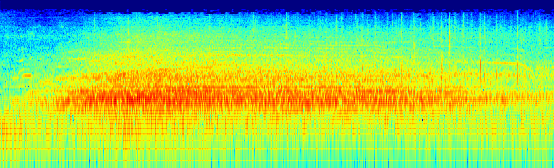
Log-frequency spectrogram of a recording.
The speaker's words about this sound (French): Celle-ci l'acclame, agite des drapeaux français et européens.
